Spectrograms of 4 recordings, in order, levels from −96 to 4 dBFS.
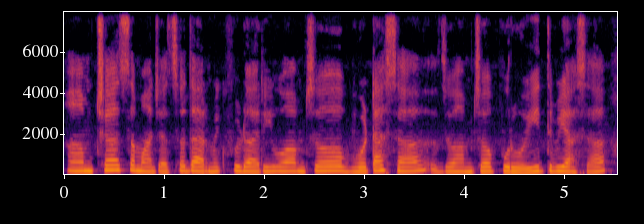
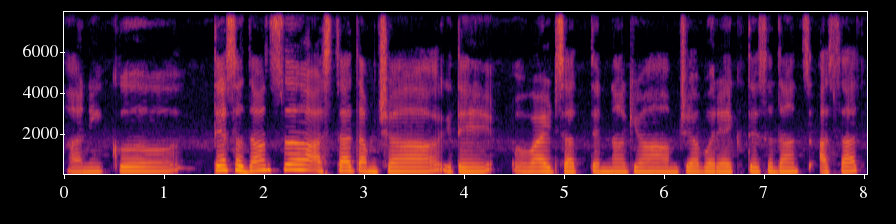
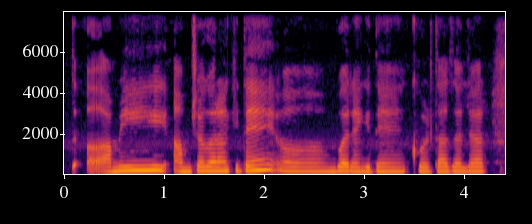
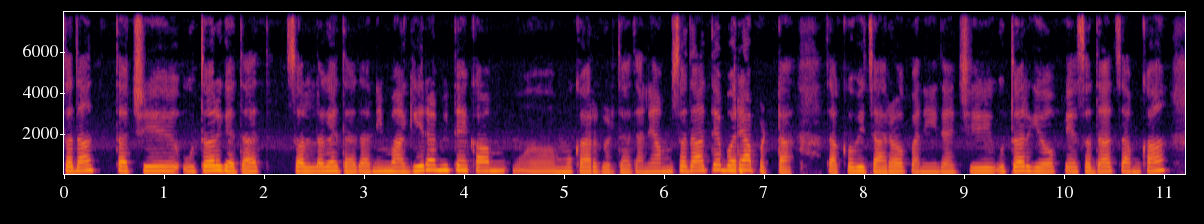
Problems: background sounds at intervals, background conversations at intervals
